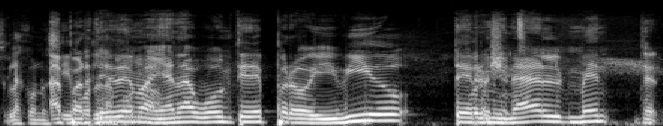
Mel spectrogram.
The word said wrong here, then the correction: terminantemente: Terminantemente, prohibido. – terminalmente, terminantemente prohibido tomarle fotos a chavas.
